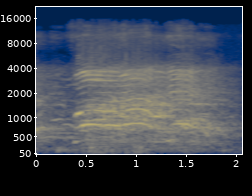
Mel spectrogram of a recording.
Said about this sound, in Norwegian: Ut med temer, roper deltakerne i en demonstrasjon her i Rio de Janeiro.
